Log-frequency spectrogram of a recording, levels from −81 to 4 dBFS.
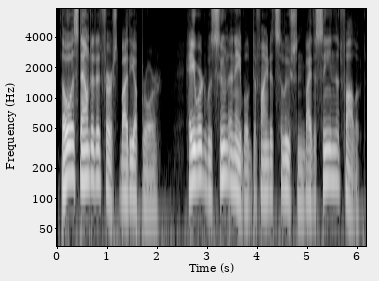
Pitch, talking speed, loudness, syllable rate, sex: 115 Hz, 195 wpm, -19 LUFS, 5.7 syllables/s, male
